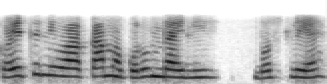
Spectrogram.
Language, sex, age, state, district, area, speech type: Marathi, female, 45-60, Maharashtra, Amravati, rural, conversation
